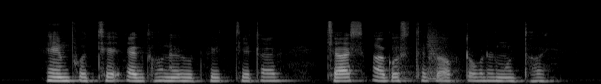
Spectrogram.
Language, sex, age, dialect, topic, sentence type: Bengali, male, 18-24, Northern/Varendri, agriculture, statement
